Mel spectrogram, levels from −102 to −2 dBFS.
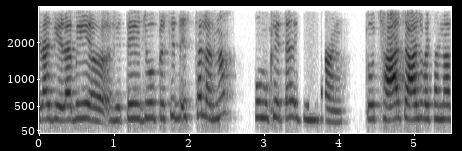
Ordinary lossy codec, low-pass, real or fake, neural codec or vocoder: AAC, 32 kbps; 3.6 kHz; real; none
